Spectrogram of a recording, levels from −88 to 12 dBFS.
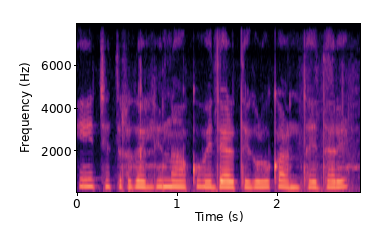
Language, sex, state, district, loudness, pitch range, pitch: Kannada, female, Karnataka, Bidar, -15 LUFS, 280-295 Hz, 290 Hz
